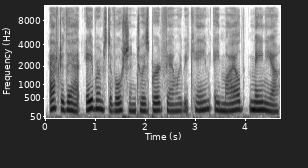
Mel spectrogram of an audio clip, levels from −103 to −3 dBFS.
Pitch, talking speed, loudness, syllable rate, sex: 185 Hz, 155 wpm, -18 LUFS, 4.8 syllables/s, female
